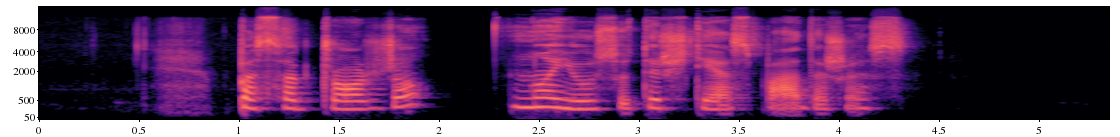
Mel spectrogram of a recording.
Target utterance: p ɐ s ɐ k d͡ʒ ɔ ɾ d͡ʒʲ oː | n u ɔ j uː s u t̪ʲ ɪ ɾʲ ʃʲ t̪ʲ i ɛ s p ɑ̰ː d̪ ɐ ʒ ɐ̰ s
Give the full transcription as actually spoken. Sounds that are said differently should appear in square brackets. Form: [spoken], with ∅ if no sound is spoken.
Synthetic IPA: p ɐ s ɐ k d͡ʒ ɔ ɾ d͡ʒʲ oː | n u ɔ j uː s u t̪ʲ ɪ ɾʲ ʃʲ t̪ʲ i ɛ s p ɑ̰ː d̪ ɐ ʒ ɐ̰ s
